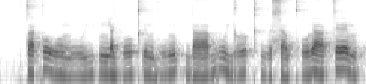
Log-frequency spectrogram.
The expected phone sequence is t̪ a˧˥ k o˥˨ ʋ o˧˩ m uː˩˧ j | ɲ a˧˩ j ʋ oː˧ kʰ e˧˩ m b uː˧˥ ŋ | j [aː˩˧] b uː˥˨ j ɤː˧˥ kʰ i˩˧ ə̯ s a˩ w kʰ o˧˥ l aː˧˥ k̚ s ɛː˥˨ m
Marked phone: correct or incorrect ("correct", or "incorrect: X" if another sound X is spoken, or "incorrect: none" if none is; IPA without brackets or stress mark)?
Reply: correct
